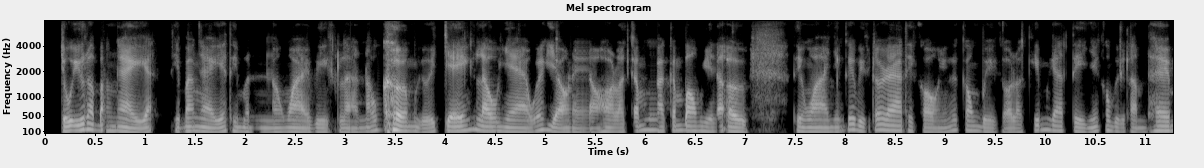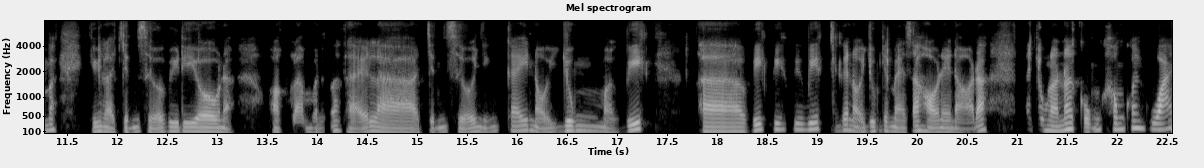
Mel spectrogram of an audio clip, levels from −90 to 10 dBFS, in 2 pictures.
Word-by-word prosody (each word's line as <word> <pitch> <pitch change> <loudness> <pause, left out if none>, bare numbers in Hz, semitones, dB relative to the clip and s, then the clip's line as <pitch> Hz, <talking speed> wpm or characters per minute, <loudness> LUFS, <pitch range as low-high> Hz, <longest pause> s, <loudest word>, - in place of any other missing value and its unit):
chủ 115 - +5
yếu 130 +3 +5
là 155 - +4
ban 135 -3 -2
ngày 100 -5 +6
á, 105 - +2 0.2
thì 105 - -6
ban 115 +1 0
ngày 100 -3 +2
á, 110 - +1
thì 115 - -4
mình 100 -2 -5
là 95 0 -5
ngoài 95 -1 +2
việc 95 -1 -4
là 95 0 -1
nấu 105 +7 -3
cơm, 120 -5 +8
rửa 95 +1 -1
chén, 120 +1 +5
lau 115 -5 +4
nhà 100 -3 +2
quét 120 +8 0
dọn 95 -1 +3
này 90 0 -5
nọ 95 +3 0
rồi 100 0 0
cắm 120 +3 -1
hoa, 140 -4 0
cắm 125 +3 -3
bông 120 -1 +4
vậy 110 -2 -2
đó, 115 - +3
ừ. 105 -3 +4 0.5
Thì 110 - +1
ngoài 105 -1 +2
những 105 +2 -5
cái 150 0 0
việc 120 -5 -3
đó 145 - +1
ra 130 -3 +5
thì 120 -2 -7
còn 100 -3 -2
những 100 - -7
cái 130 - -6
công 125 -3 -3
việc, 100 -4 -5
gọi 95 - -3
là, 95 - -4
kiếm 135 +2 -5
ra 130 -3 -1
tiền, 100 -3 -2
những 105 +3 -3
công 130 0 -5
việc 105 -2 -4
làm 95 -1 -3
thêm 120 +3 +3
á, 145 - -1 0.3
kiểu 110 - -3
như 120 - 0
là 105 - 0
chỉnh 95 +4 -5
sửa 95 -3 -2
video 110 -2 +3
nè, 100 -3 -2 0.4
hoặc - - -3
là 90 - -2
mình 90 0 -10
có 125 - -4
thể 90 0 -1
là 95 -6 +1
chỉnh 100 - -7
sửa 90 -4 -4
những 105 +2 -9
cái 120 +2 0
nội 95 -5 -3
dung 125 -2 -1
mà 105 - -3 0.2
viết, 150 +6 +5 0.5
a, 110 -1 +3
viết 145 +2 +2
viết 160 -1 -2
viết 155 - -3
viết 160 +1 +3 0.2
những - - -13
cái 140 - +1
nội - - -1
dung 120 -1 -3
trên 120 - -3
mạng 100 -3 -2
xã 125 - +1
hội 100 -6 +2
này 95 -1 -1
nọ 85 -2 -2
đó. - - +6 0.4
Nói - - -6
chung 145 -3 -5
là 120 -1 +4
nó 155 +6 +5
cũng 110 +6 -4
không 155 0 -2
có 190 +4 -1
quá 160 +3 +4
110 Hz, 275 wpm, -26 LUFS, 95-125 Hz, 0.5 s, cơm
